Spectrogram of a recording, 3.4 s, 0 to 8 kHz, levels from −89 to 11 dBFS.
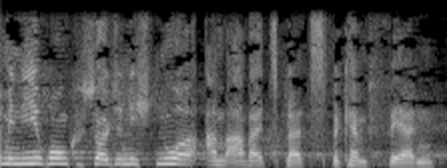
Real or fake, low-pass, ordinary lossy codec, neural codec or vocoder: real; 7.2 kHz; none; none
